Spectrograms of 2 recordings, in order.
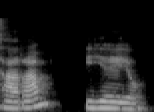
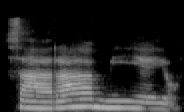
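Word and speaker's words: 사람이에요: jadi kayini Sara ngo bacanya bukan Saram iyeyo sarameyo gitu ngerti ya ini ada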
